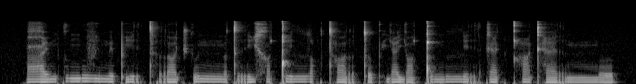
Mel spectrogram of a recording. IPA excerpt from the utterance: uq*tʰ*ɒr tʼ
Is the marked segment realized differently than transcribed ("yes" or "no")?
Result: no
